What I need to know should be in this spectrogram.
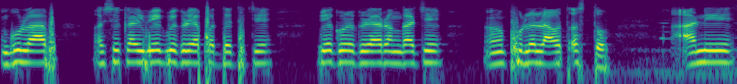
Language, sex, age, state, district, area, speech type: Marathi, female, 45-60, Maharashtra, Thane, rural, spontaneous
